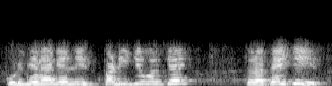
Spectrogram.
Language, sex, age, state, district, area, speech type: Bengali, male, 60+, West Bengal, Darjeeling, rural, conversation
